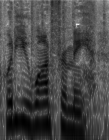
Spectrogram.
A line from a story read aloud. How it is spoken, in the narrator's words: Merrick panted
